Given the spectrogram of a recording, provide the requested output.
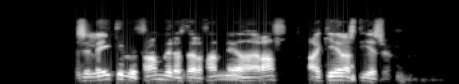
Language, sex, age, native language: Icelandic, male, 40-49, Icelandic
